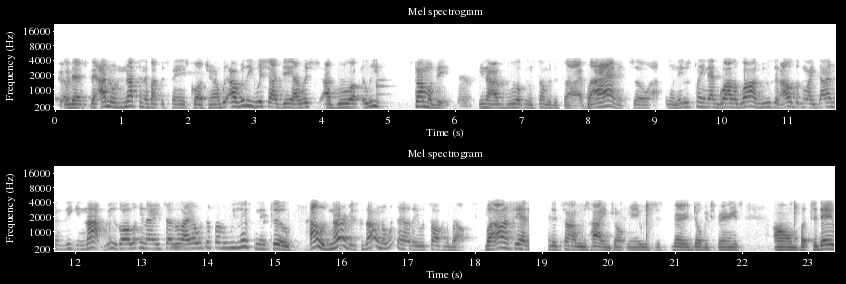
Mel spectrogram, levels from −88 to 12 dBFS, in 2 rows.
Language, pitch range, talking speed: English, 155-210 Hz, 275 wpm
